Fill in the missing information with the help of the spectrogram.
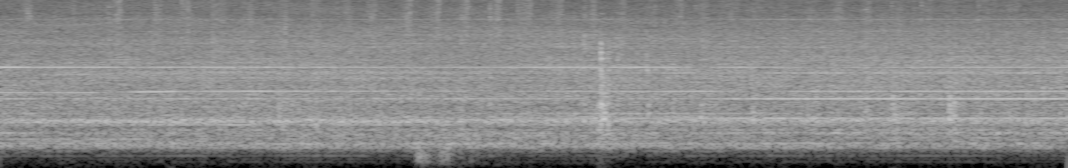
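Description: Small electric blower running steadily, a high whine over the rush of air, blowing built-up dust out of the heatsinks of a Goldshell ASIC miner hashboard. A low bump comes about three seconds in, and a couple of light clicks follow.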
